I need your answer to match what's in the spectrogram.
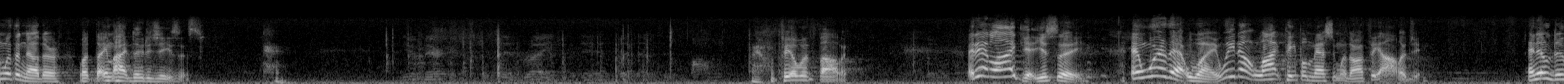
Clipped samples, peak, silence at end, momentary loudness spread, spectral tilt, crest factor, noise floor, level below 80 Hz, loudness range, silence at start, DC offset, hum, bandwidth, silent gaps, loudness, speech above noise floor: under 0.1%; -2 dBFS; 0 s; 22 LU; -5 dB/octave; 18 dB; -44 dBFS; -44 dBFS; 23 LU; 0 s; under 0.1%; none; 12 kHz; none; -19 LUFS; 25 dB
